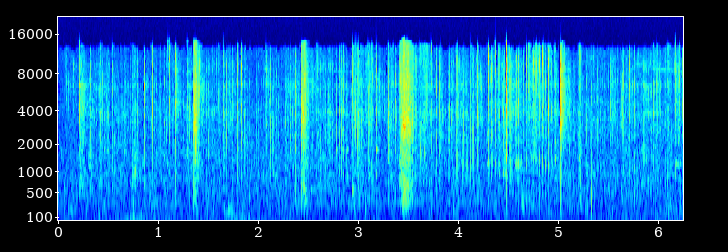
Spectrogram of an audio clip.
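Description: Long white cane tip tapping and scraping across paving stones as a blind walker sweeps it side to side, mixed with footsteps: irregular clicks and scrapes, several a second, the sharpest about three and a half seconds in.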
